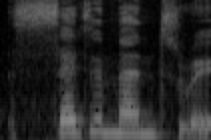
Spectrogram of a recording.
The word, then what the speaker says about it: sedimentary: sand and mud mud mud baths is a sedimentary another long word so let's look at it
